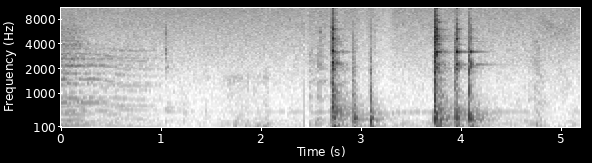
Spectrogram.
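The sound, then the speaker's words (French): Two quick sets of three knocks on a door, sharp and loud, with a short pause between the groups, following a fading low tone. “On a frappé à la porte.”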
